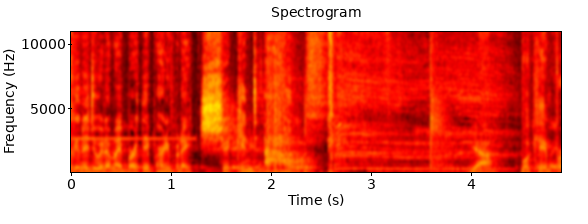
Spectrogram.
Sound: laughs

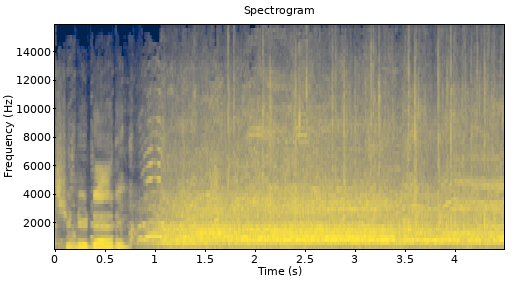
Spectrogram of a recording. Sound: laughter; laughter, cheering, applause

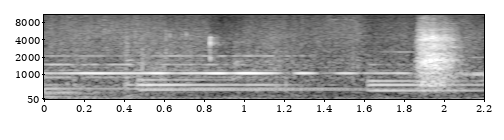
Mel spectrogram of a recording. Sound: clears throat

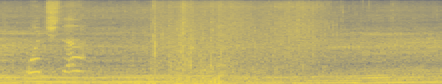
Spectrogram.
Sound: splash!

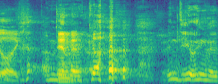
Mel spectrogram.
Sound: laughs

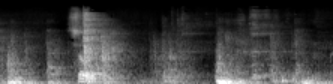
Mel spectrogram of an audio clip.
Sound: more loud door noises; more door noises

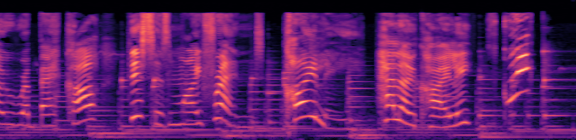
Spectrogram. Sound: squeaks

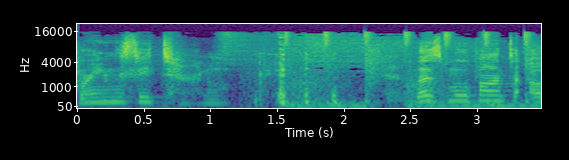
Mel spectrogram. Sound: chuckles

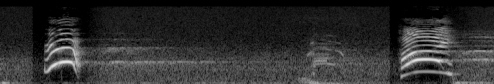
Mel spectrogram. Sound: screaming animal

